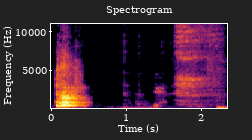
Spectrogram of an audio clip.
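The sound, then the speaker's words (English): A dog barks excitedly: one loud, sharp bark, a brief pause with faint sounds, then another burst of agitated, higher-pitched barking. “And then my dog going crazy because he probably in shock.”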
